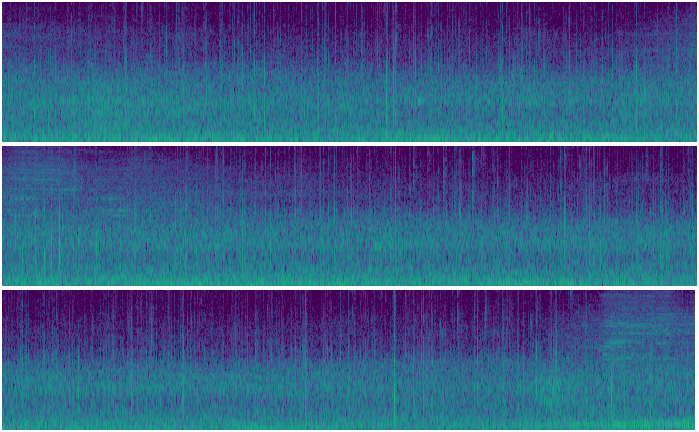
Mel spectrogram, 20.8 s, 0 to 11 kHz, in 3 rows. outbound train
6.0s 11.1s, 19.3s 20.8s

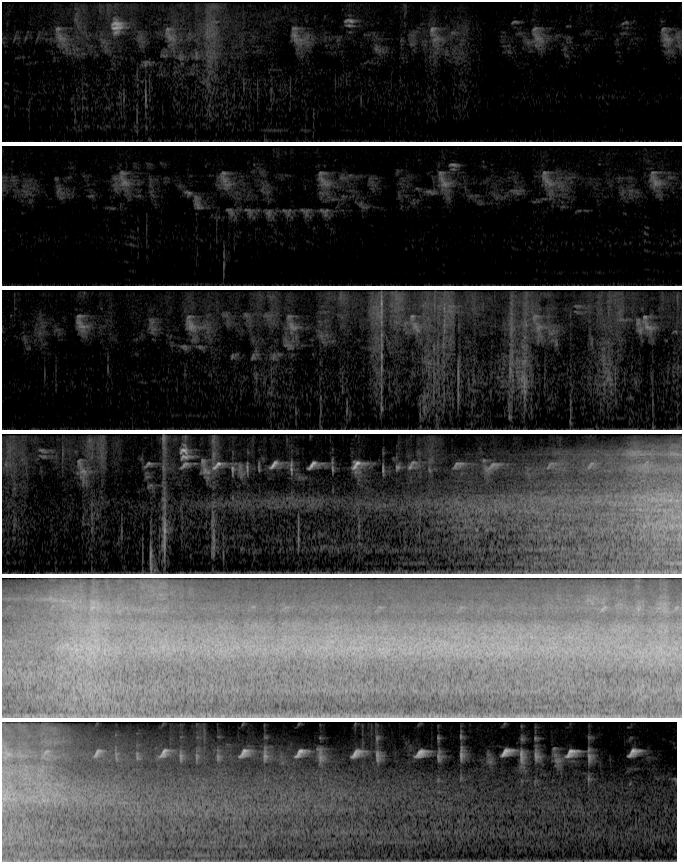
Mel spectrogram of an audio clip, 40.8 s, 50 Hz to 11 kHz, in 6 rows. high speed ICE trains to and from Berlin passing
20.6s 40.7s

